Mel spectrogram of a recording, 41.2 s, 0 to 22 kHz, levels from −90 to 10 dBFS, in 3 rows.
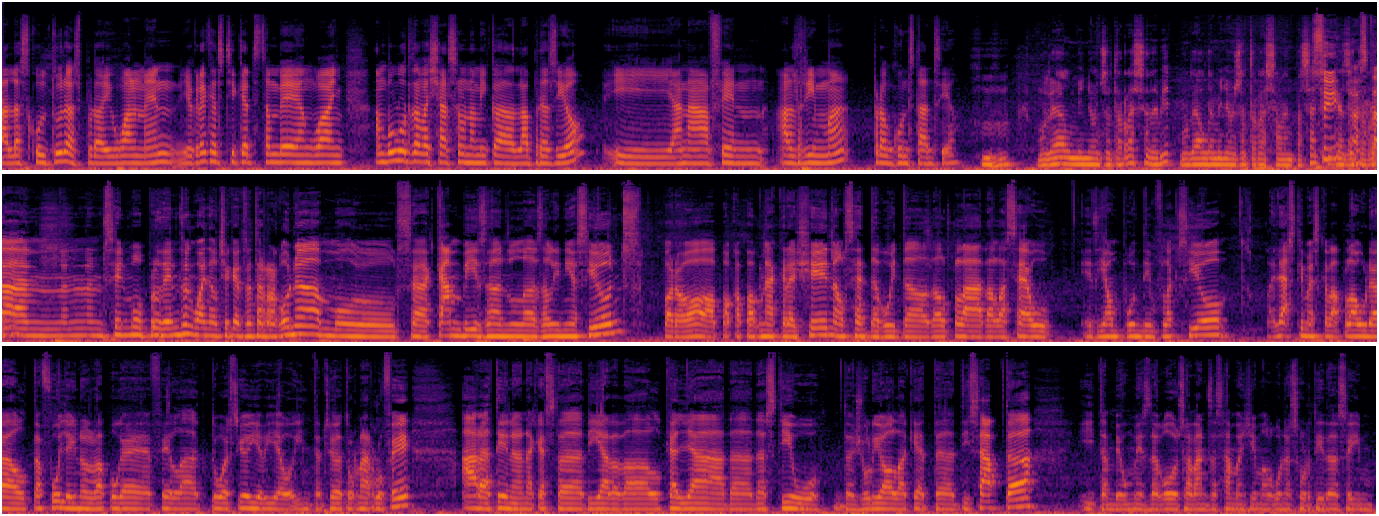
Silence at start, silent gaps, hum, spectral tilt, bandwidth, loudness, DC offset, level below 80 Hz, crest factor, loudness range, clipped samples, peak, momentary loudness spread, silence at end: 0 s; none; none; -5.5 dB/octave; 17.5 kHz; -25 LUFS; under 0.1%; -40 dBFS; 18 dB; 4 LU; under 0.1%; -6 dBFS; 8 LU; 0 s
